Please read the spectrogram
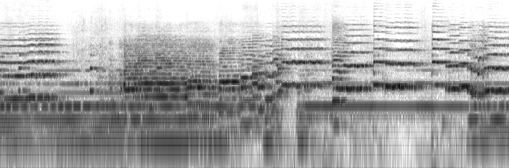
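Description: Wind quintet of flute, oboe d'amore, clarinet, bassoon and horn playing contemporary chamber music: several held notes sound together over a low sustained tone. In the middle, some of the lines slide in pitch before settling into new held notes.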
